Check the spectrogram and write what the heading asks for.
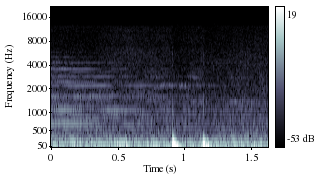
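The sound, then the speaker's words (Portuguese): A distant clock bell strikes half past seven in the morning, heard from the courtyard of a command post; its resonant, shimmering tone hangs and slowly fades across the whole moment, with two soft low thuds underneath. “Cá fora, no pátio do comando, a luz já acordou as gaivotas e o relógio ao longe, que dá às sete e meia da manhã.”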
